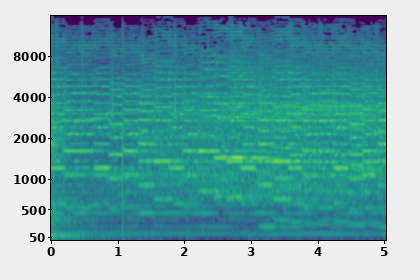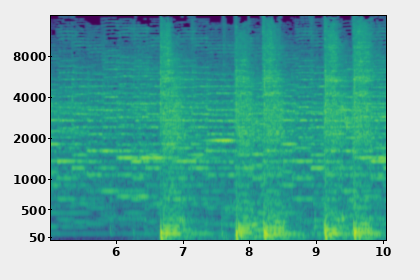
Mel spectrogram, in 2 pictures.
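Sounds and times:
reedy melody line: 5.2 - 10.0.

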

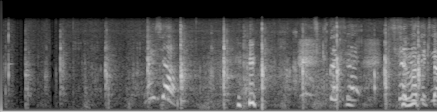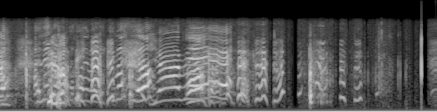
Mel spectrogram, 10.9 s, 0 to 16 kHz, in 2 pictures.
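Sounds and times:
skateboard wheels rolling on asphalt: 0.0 - 8.4
person speaking: 3.8 - 8.5.

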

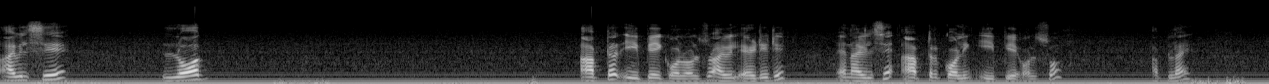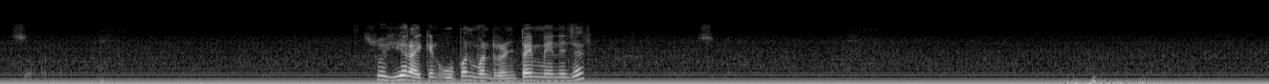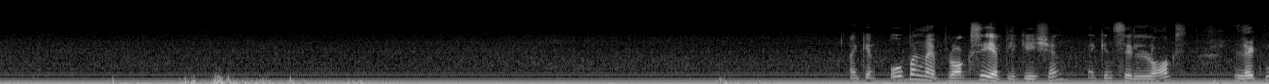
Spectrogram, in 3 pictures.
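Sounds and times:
soft low thumps: 0.0 - 5.8, 10.5 - 17.8, 18.8 - 35.0
low electrical hum: 0.0 - 38.0.

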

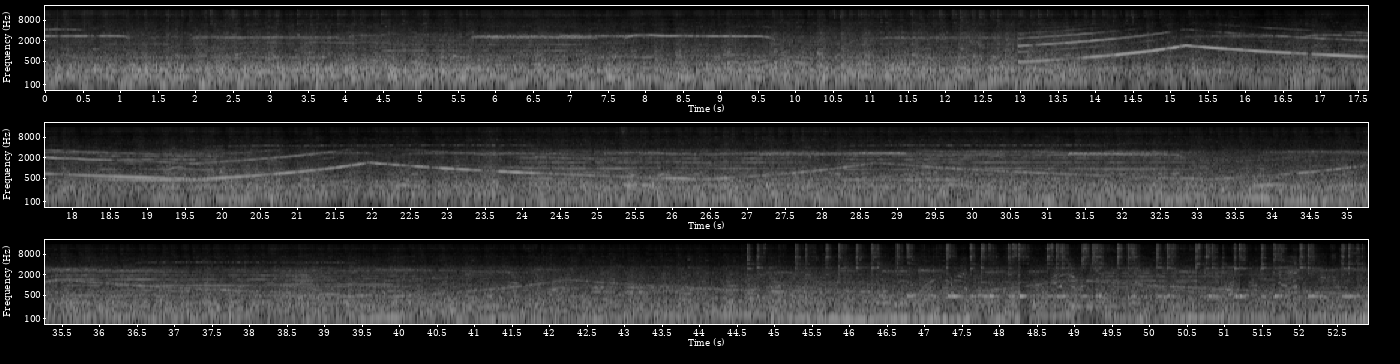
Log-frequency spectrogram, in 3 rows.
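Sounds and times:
crowd marching: 0.0 - 52.9
siren wailing: 12.6 - 42.6.

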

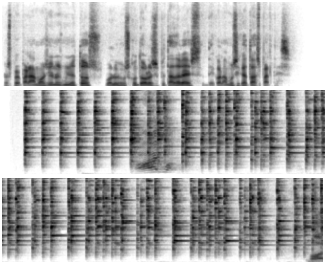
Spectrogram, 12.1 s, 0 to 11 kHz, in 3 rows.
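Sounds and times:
metal hand percussion ringing: 4.3 - 12.0.

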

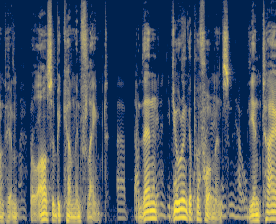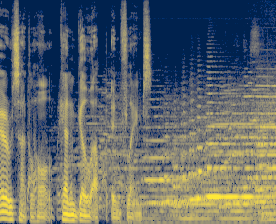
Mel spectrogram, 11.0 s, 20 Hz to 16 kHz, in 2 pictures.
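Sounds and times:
orchestra sustained brass chords: 6.6 - 11.0.

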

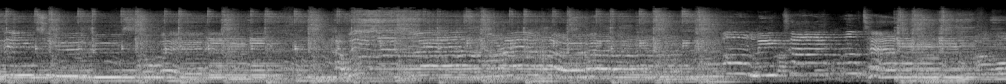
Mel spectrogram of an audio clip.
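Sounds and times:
live band playing: 0.0 - 10.0
woman singing: 0.0 - 10.0.

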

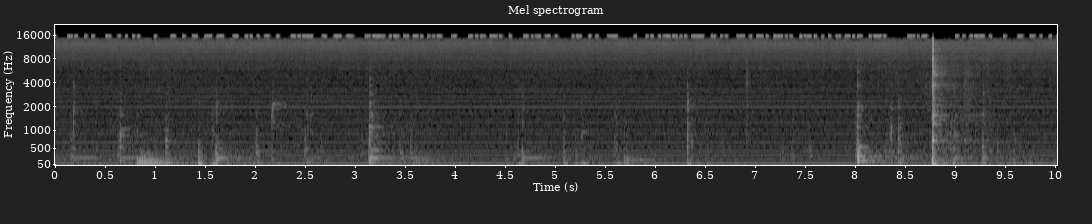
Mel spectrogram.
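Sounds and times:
plucked electric bass notes: 0.0 - 6.6
electrical mains hum: 0.0 - 10.0.

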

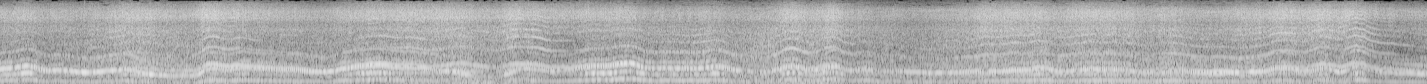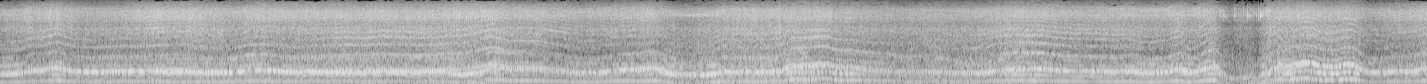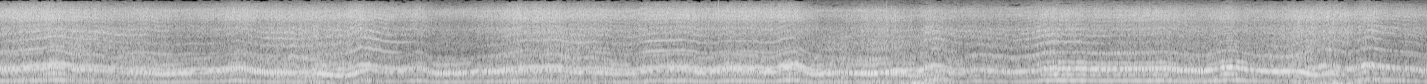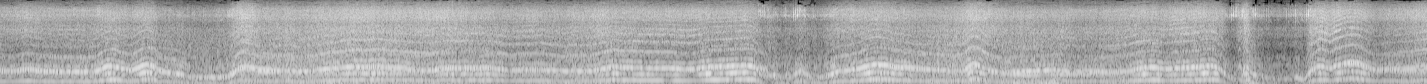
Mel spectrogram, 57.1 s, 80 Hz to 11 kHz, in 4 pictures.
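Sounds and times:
quadcopter motors whining: 0.0 - 57.0.

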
